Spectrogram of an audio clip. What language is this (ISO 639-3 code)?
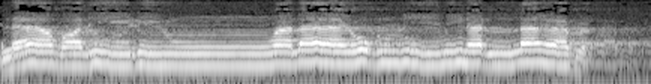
ara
